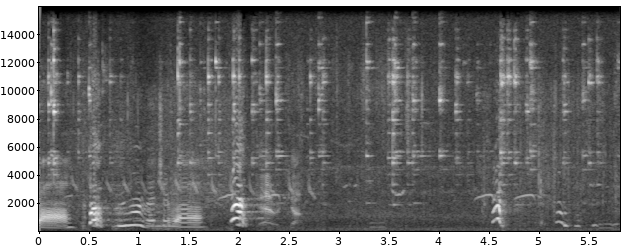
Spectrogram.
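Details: At playtime, a Biscuit Bentley pup gives a run of wavering, tonal whines and short yelps early on, then quieter squeaks, with people speaking nearby.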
